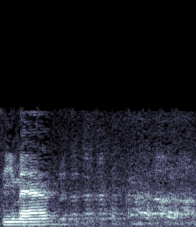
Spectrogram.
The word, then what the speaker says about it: Seaman: Tokyo um I'm strictly advised by Sega to pronounce the name of the title carefully it's c-man I try to be careful um first of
